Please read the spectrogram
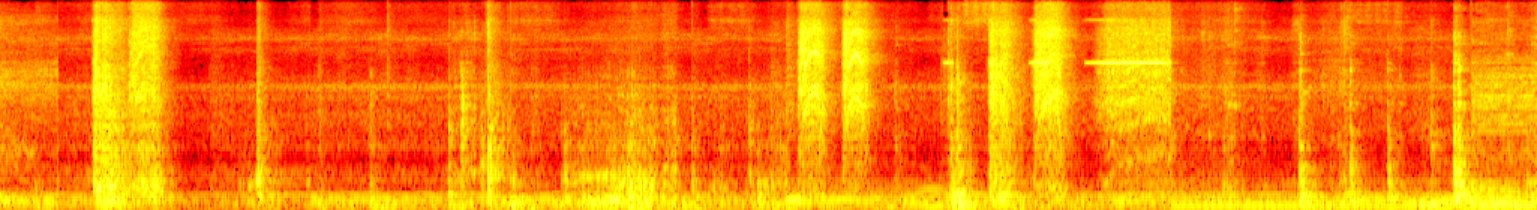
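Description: Cordless drill driver spinning in several short bursts, driving out the fasteners in a pickup's front wheel well and inner fender liner. One burst comes about a second in, and a cluster follows between about seven and ten seconds in.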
